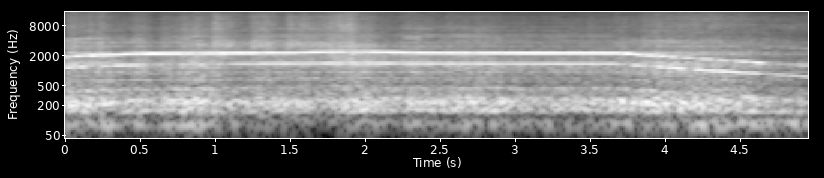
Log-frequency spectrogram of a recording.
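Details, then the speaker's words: Kirby Classic III vacuum cleaner, motor run with agitator removed; owner suspects something faulty at the switch end. Piercing whine climbs, holds, then sags as motor winds down; abnormal high-pitched motor scream not typical of a Kirby, cause unknown. "it's not that high pitch scream that you do not associate with Kirby no oh dear"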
